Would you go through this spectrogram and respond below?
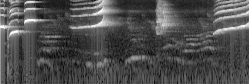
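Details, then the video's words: Kacer, the Oriental magpie-robin, in gacor master and lure song: sharp upslurred whistles at the start, a soaring rising note, a harsh buzzy burst, then fresh rising whistles at the end. "Suara burung Kacer gacor masteran pancingan suara burung kacer"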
